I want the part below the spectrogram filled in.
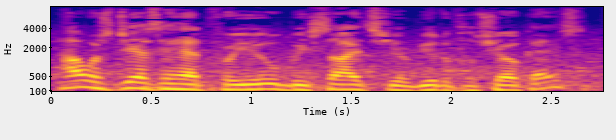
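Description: A man's voice: mid-range voice, brisk, background noise. A man interviewing a musician at a jazz fair, asking friendly, chatty questions.

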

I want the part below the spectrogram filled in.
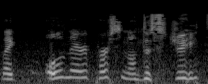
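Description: A woman musician with a Korean accent, answering interview questions about her music, soft-spoken with many fillers. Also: sits high, fairly even intonation, a little fast, a little hiss or hum. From South Korea. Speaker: jazz pianist and composer. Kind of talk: interview at a jazz fair.

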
